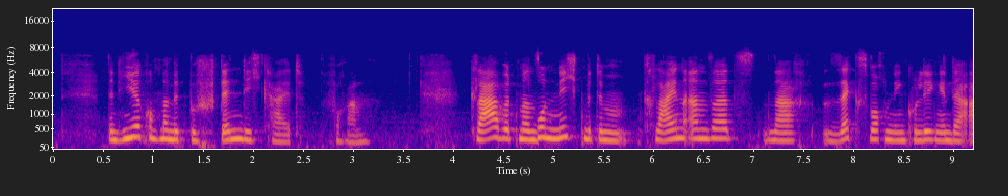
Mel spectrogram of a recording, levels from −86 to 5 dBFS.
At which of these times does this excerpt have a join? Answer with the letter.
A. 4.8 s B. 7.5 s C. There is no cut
A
